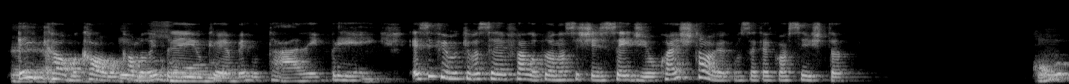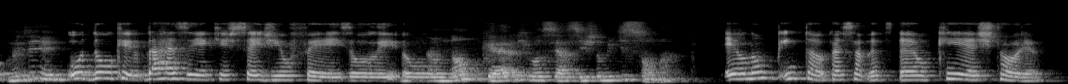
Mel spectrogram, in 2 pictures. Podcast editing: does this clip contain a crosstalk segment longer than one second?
Yes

